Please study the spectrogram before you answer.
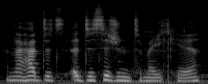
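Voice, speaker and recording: A woman's voice: lowish voice, flat delivery, fast talker, faint music behind. A woman chatting casually and enthusiastically as she narrates a country walk for a vlog. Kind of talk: casual chat.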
